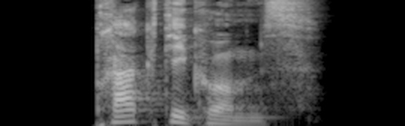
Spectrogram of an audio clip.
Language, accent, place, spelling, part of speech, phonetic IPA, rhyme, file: German, Germany, Berlin, Praktikums, noun, [ˈpʁaktikʊms], -aktikʊms, De-Praktikums.ogg
- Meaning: genitive singular of Praktikum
